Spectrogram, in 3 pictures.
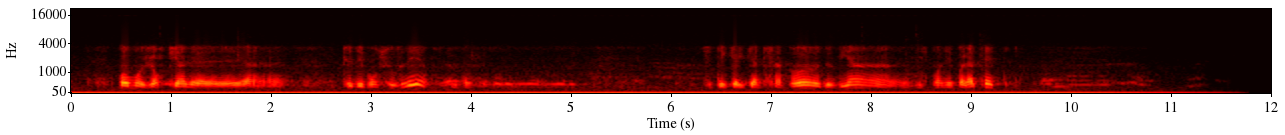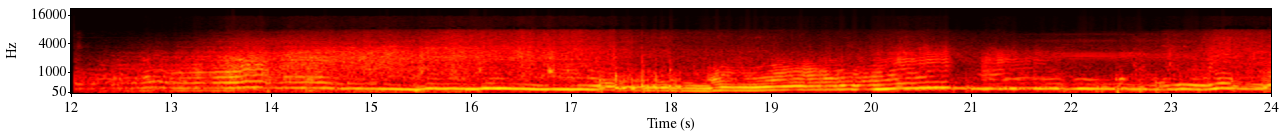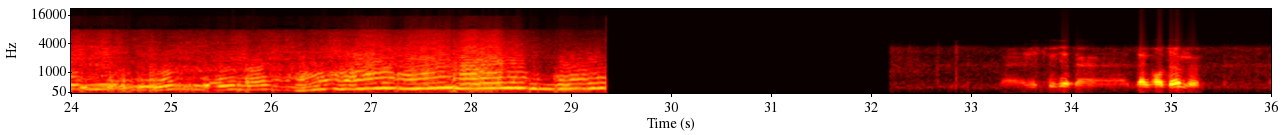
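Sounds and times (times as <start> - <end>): rally car engine at full throttle: 12.0 - 29.4.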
